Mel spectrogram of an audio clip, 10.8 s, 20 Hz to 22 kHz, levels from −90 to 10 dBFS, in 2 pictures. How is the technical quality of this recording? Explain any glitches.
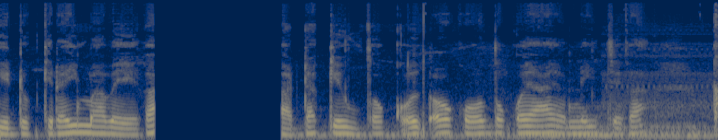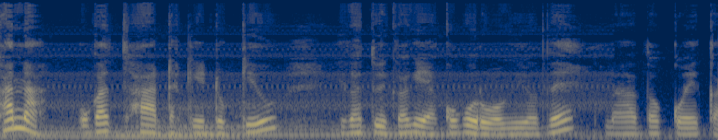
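The recording has two technical faults.

An audio dropout to silence runs from 1.16 to 2.11 s, right after "kĩraima wega". The speech cuts off into silence with no room tone for about 0.95 s, likely from a momentarily lost input.

Timecode bleed is present from 4.51 to 9.99 s, starting after "thoko yayo nĩ". Leaking 25 fps timecode adds a chirping warble around 1 and 2 kHz, roughly 30 dB below the speech.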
